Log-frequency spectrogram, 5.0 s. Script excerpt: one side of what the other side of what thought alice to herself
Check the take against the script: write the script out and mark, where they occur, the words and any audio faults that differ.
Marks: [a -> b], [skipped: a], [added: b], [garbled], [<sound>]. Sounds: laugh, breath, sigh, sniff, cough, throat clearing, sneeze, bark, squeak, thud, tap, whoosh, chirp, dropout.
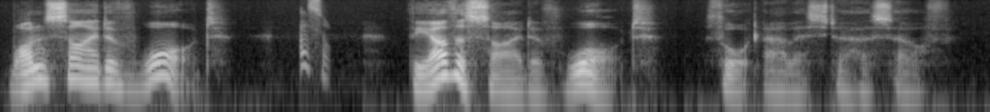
one side of what [chirp] the other side of what thought alice to herself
